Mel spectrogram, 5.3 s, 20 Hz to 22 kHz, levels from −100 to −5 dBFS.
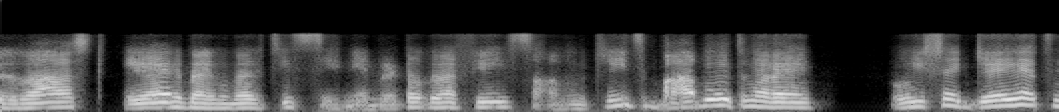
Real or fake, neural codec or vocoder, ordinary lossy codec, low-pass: fake; codec, 16 kHz, 0.5 kbps, FreqCodec, smaller model; MP3, 96 kbps; 7.2 kHz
